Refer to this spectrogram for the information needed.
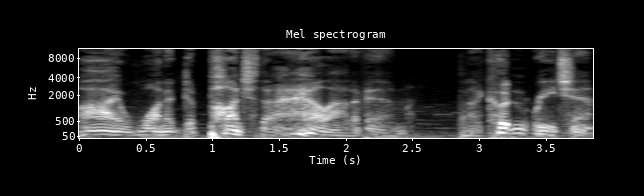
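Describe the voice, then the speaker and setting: Over clear background noise, a man does a raspy put-on character voice, very deep and low in pitch, with very wide pitch swings, big swings in loudness and a moderate pace. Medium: machinima. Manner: gruff, boastful.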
